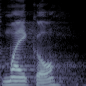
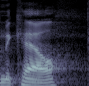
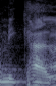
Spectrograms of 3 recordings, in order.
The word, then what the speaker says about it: Michal: I've also heard it pronounced Michael. – También se puede decir Michael. – But it sounds, looks, if you look at it in the interlinear in the Hebrew, it looks like Michal. – Y pero si vemos en el idioma hebreo, la pronunciación más correcta sería Michal. – I think in the Spanish too, right? It's more pronounced Michal, right?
